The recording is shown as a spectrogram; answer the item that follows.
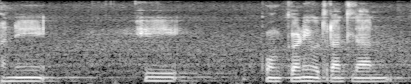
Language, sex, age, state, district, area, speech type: Goan Konkani, male, 18-30, Goa, Quepem, rural, spontaneous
